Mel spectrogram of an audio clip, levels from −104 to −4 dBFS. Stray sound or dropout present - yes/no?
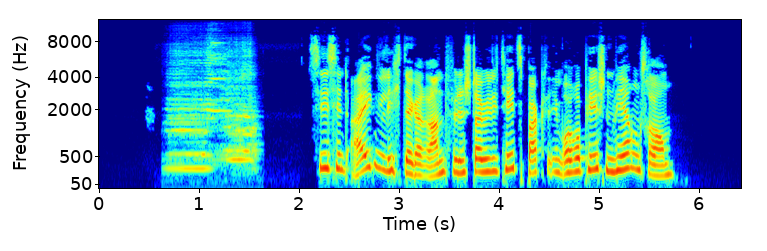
yes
